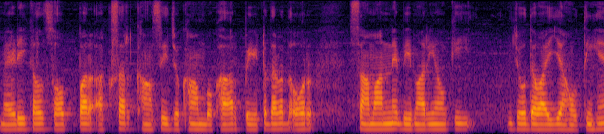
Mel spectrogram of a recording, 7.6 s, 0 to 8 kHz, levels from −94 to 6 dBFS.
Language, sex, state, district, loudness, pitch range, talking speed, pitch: Hindi, male, Uttar Pradesh, Hamirpur, -23 LUFS, 115-120 Hz, 135 wpm, 115 Hz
